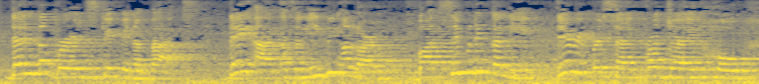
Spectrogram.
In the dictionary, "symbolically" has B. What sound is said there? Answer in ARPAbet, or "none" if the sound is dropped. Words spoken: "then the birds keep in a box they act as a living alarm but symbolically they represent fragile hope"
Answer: none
